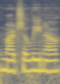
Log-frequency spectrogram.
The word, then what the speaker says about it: Marcellino: pronounce your last name Marcelino Marcelino I pronounce it incorrectly it technically should be said Marcelino that's the Italian way I don't say it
